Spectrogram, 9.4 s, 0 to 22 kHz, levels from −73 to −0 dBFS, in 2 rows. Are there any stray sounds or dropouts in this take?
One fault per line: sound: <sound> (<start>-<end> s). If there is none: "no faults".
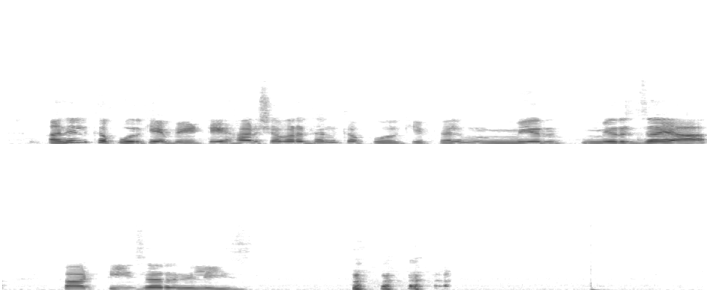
sound: laugh (7.0-7.7 s)
sound: thud (8.6-8.9 s)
